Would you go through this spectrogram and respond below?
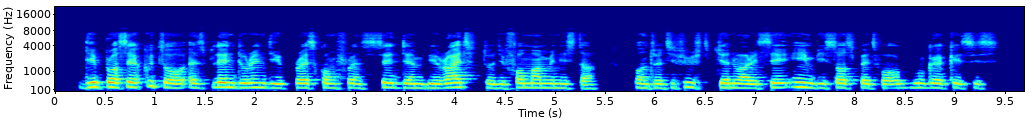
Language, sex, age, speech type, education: Nigerian Pidgin, male, 15-29, spontaneous, tertiary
